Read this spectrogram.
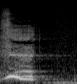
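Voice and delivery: a quick, high mock gasp of dismay. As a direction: gasp as if caught out. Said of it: "everybody's like".

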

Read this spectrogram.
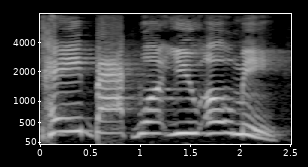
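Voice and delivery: menacing slow demand. Acted. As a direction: grind out each word like a creditor. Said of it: "he demanded".

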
